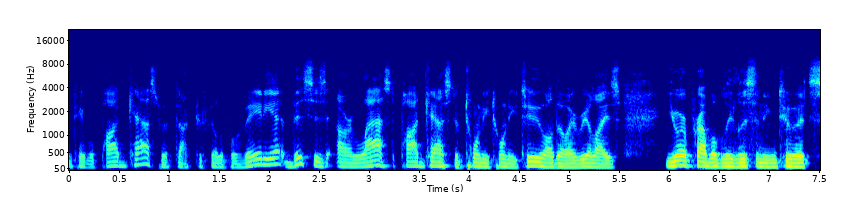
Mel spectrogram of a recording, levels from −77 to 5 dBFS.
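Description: From 1.59 s to 7.47 s, the level climbs steadily. This is automatic gain rising. The gain control judged the input too quiet and kept turning it up. It adds about 13 dB over nearly six seconds. The speech and the background noise swell together. The room noise grows as loud in proportion as the speech. That shared rise gives it away. A speaker moving closer would lift the speech but not the background.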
